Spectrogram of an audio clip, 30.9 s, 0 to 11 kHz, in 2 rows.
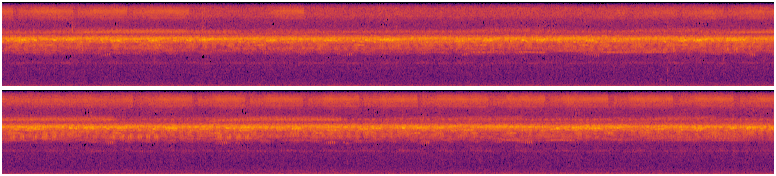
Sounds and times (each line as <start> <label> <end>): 0.1 Insects sound 30.8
